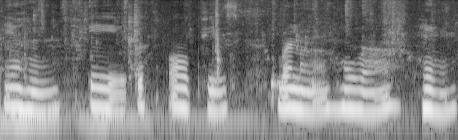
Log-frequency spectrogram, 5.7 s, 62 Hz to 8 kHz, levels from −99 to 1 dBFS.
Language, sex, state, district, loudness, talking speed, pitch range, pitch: Hindi, female, Bihar, Katihar, -16 LUFS, 65 wpm, 150-185 Hz, 175 Hz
